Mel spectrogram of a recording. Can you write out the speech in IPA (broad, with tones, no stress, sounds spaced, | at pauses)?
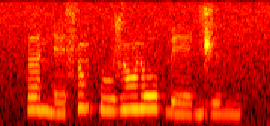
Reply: ə˧ n e˨ s ɔ̃˦ k͡p u˧ z ɔ̃˦ ɾ oː˦ ɓ eː˨ d͡ʒ ɨ˨ ŋ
